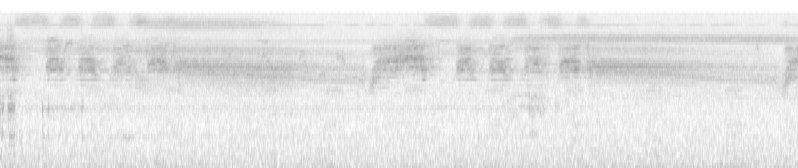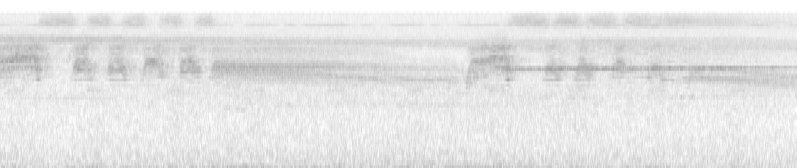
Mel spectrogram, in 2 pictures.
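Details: A robust cicada (minmin cicada) sings loud, shrill pulsed phrases that swell and fade every five or six seconds, recorded in July; Robust cicada.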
